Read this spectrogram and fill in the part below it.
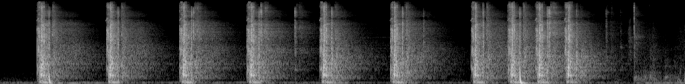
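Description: Bolster Armouries ONYX Blackout rifle fired on semi-automatic at a range: about ten loud, sharp shots, spaced singly at first, then a quicker cluster of four near the end, each with a short decaying tail.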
